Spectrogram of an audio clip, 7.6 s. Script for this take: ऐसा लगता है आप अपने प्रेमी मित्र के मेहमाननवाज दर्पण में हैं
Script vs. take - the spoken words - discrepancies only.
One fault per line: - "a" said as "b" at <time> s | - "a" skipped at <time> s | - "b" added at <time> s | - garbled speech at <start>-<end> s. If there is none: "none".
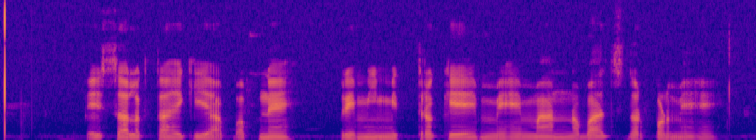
- "कि" added at 1.8 s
